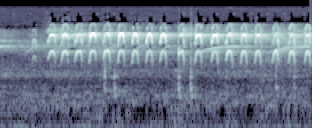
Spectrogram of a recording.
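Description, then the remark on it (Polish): A lesser spotted woodpecker calls a rapid, steady series of high, shrill 'kee-kee-kee' notes, about five per second, clear with no other sounds. “U dzięciołka natomiast mogą występować wyraźniejsze zmiany wysokości dźwięku. I znów dzięciołek.”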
